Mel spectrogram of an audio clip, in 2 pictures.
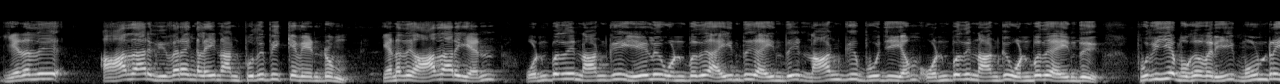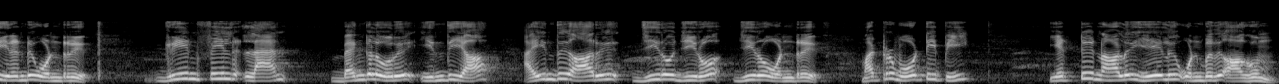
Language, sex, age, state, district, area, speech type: Tamil, male, 45-60, Tamil Nadu, Thanjavur, rural, read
